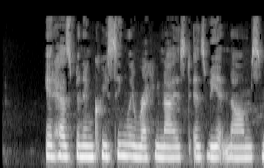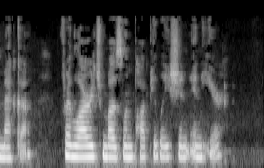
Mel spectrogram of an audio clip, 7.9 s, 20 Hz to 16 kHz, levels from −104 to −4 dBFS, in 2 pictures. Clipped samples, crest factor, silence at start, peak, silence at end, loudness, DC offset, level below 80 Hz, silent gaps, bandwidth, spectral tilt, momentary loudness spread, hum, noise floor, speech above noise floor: under 0.1%; 16 dB; 0.7 s; -4 dBFS; 0.65 s; -19 LUFS; under 0.1%; -56 dBFS; none; 11.5 kHz; -6 dB/octave; 9 LU; none; -74 dBFS; 56 dB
